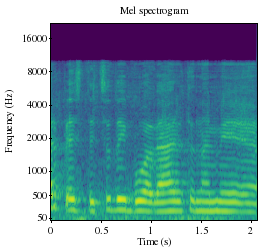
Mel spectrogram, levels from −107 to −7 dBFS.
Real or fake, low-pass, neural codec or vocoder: fake; 9.9 kHz; vocoder, 44.1 kHz, 128 mel bands, Pupu-Vocoder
